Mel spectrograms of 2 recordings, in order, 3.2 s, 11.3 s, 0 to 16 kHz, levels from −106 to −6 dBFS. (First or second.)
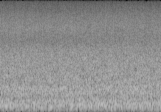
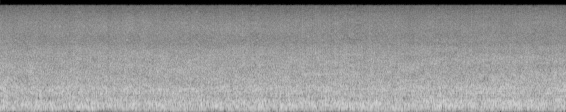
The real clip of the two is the first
